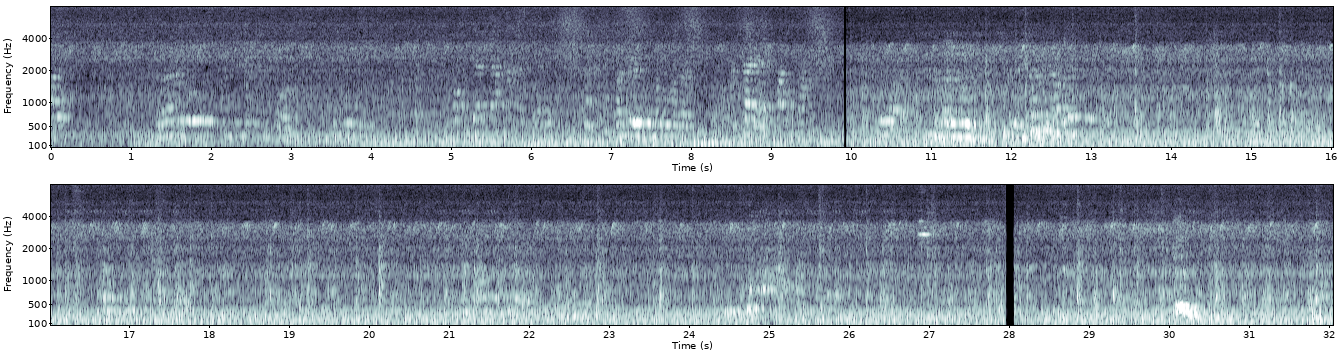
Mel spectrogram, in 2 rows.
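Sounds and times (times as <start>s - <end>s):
steady rain hiss: 0.0s - 14.8s.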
